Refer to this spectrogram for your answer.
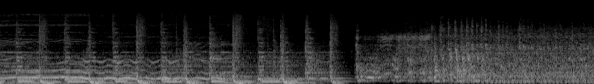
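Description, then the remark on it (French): A heavy tractor engine cranks with a rhythmic, stuttering whir for a few seconds, then catches and settles into a loud, steady rumbling run, with no voices. “Eh bien, allumez votre radio, car de 13 à 14 heures, ça groove dans le tracteur avec Stan.”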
